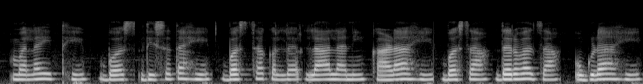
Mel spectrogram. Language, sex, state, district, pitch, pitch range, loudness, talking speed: Marathi, female, Maharashtra, Dhule, 230 Hz, 225-240 Hz, -17 LUFS, 160 wpm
